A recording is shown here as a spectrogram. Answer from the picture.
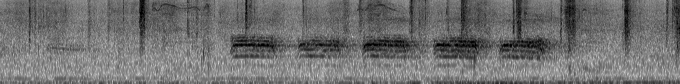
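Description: A bird giving five harsh cawing calls in a quick even series starting about two seconds in, each call under half a second long, with faint scattered clicks of footsteps underneath.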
